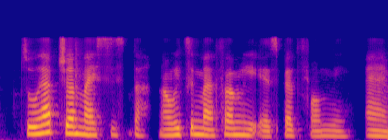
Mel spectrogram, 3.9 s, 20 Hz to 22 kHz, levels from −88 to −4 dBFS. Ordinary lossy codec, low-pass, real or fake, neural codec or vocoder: none; 7.2 kHz; fake; codec, 16 kHz, about 1 kbps, DyCAST, with the encoder's durations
